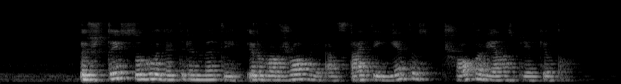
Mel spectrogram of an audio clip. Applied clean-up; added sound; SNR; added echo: none; none; none; reverberation time 0.6 s.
